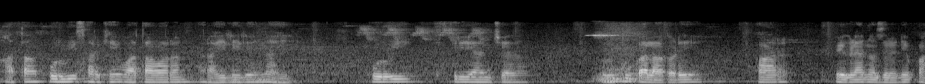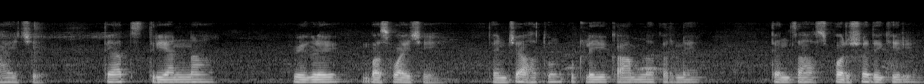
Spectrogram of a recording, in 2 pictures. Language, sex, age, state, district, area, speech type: Marathi, male, 45-60, Maharashtra, Akola, rural, spontaneous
